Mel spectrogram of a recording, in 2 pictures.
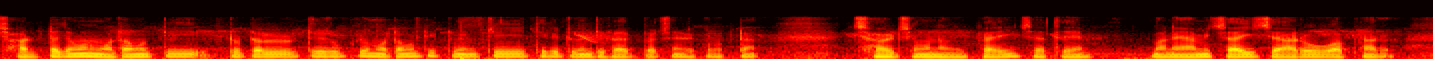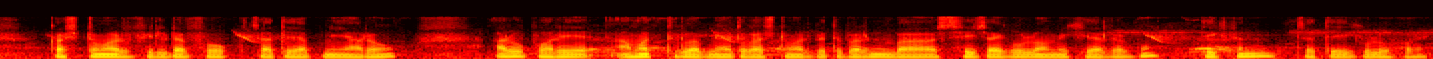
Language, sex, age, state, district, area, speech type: Bengali, male, 18-30, West Bengal, Purba Medinipur, rural, spontaneous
